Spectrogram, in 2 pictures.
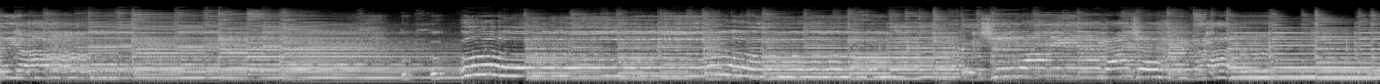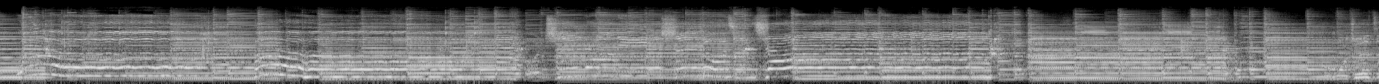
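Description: A woman singing live while accompanying herself on an acoustic guitar, in phrases of long held notes with vibrato, broken by short pauses.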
